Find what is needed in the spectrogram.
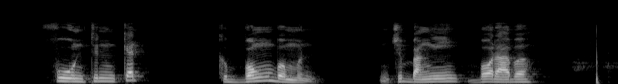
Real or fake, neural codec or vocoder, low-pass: real; none; 7.2 kHz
